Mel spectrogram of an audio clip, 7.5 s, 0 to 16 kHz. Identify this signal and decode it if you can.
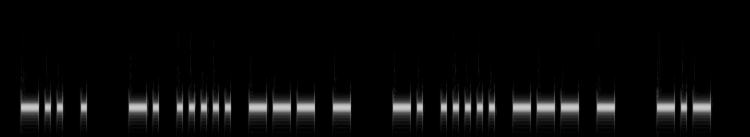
Morse code, heard as a keyed tone, about 20 wpm, 700 Hz. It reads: DE N5OT N5OT K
